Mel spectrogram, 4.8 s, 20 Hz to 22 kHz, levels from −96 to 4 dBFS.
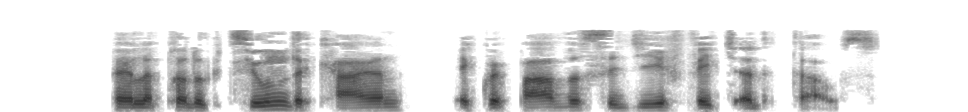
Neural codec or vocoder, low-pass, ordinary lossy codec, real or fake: autoencoder, 48 kHz, 128 numbers a frame, DAC-VAE, trained on Japanese speech; 7.2 kHz; MP3, 32 kbps; fake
